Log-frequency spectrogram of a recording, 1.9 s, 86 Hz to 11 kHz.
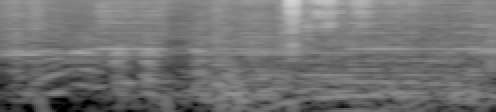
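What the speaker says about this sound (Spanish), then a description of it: "Si arrancamos el coche, vamos a arrancarlo." BMW E46 car engine cranking and catching, then settling into a rough, unsteady idle close by, with a brief metallic jingle of keys near the start.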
